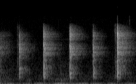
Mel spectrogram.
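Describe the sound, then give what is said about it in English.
A knife chops an onion on a cutting board: five crisp, steady strokes about half a second apart, each a sharp knock with a brief crunchy tail, with no talking. “And again, I'm just chopping them up.”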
